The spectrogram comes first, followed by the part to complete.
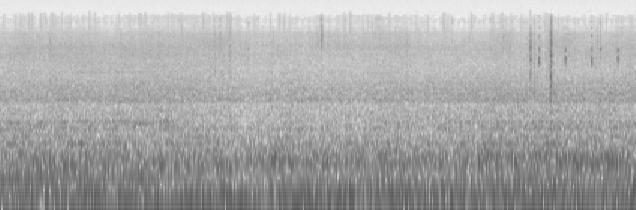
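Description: Steady low rumble of a Suzuki Ertiga's engine and tyres heard from inside the cabin as it drives along.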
